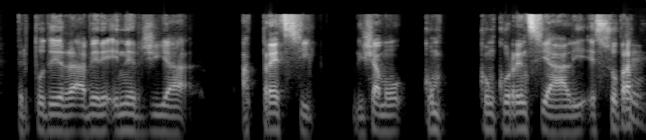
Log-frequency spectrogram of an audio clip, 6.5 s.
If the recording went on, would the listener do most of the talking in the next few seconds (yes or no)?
no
